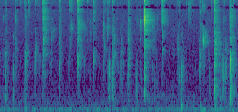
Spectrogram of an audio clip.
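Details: British Shorthair cat eating, with crisp, irregular crunching and chewing clicks, a few louder sharp bites near the end, over a steady low hum.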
